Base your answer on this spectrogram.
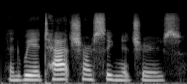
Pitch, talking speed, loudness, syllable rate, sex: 210 Hz, 160 wpm, -17 LUFS, 5.3 syllables/s, female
